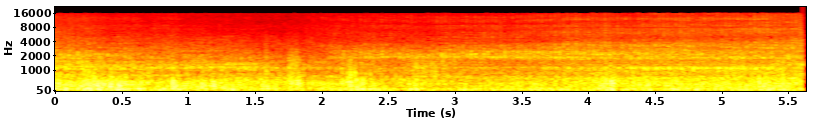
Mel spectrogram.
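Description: A 2018 Swaraj 744 tractor pulling a heavily loaded double-tyre trolley, its engine chugging loudly and steadily up close with rough, uneven pulsing.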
